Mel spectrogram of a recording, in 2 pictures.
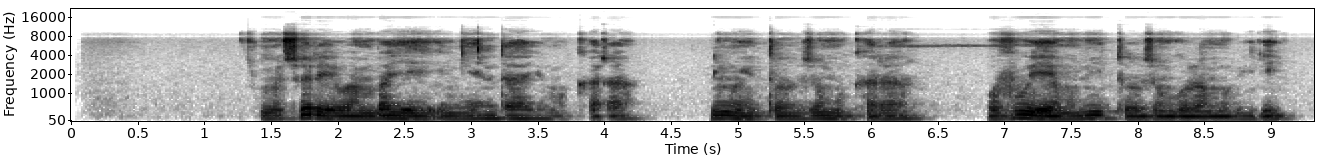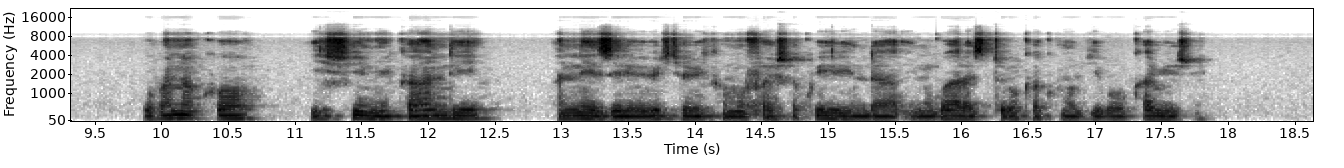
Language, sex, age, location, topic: Kinyarwanda, male, 25-35, Huye, health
